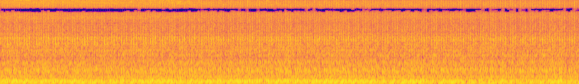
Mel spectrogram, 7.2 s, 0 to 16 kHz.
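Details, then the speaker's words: 1953 MG TD after engine rebuild, tuning twin SU carburetors, idle: fairly fast, slightly uneven idle with a soft pulse; both carburetors too lean. "so we know we're too lean there we're also too lean there"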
